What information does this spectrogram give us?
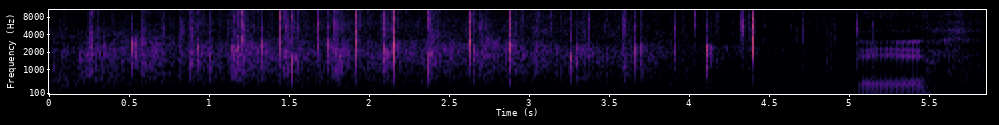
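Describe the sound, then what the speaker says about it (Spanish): Scattered applause from a conference audience at a plenary session, sharp separate claps of modest size that thin out, followed by a short voiced tone. "Un fuerte aplauso también para él."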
